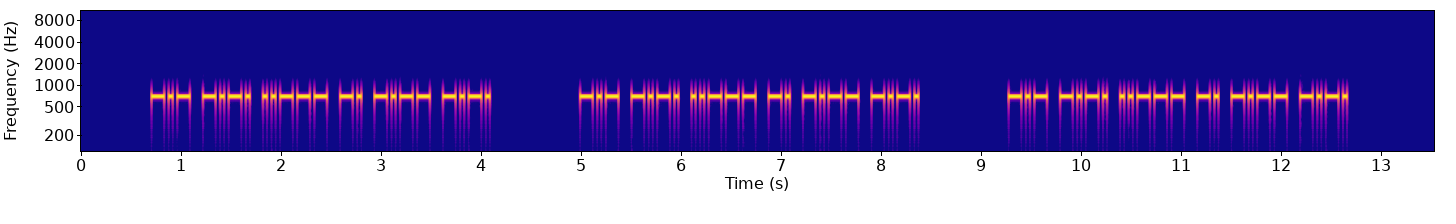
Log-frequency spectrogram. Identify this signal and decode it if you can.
Morse code, heard as a keyed tone, about 28 wpm, 700 Hz. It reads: KC2NYC KC2NYC KC2NYC
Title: USA Call Signs - 6 Characters - Repeated 3x - 28wpm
